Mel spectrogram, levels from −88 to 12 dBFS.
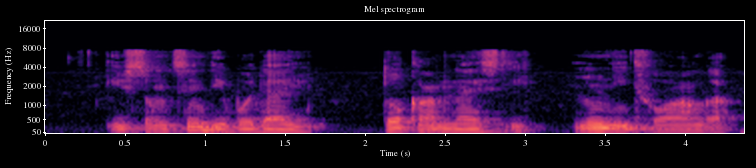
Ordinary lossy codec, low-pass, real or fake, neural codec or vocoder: none; 7.2 kHz; real; none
